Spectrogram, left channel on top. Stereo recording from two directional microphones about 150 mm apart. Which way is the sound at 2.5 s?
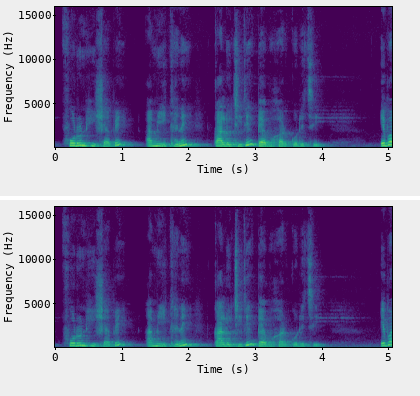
35° right (ahead or behind).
